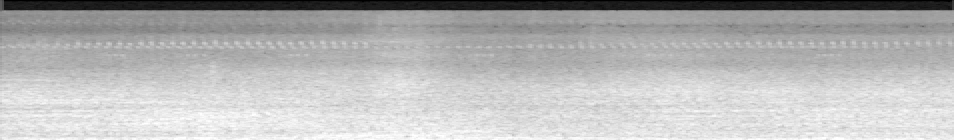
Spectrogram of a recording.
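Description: Outdoor ambience: a steady low rumble, with a fast, even, high-pitched trill of insects running over it.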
